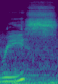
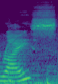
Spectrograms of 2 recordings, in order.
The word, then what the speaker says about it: Rhys: I know now that you pronounce it Rhys and not rice and I know that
